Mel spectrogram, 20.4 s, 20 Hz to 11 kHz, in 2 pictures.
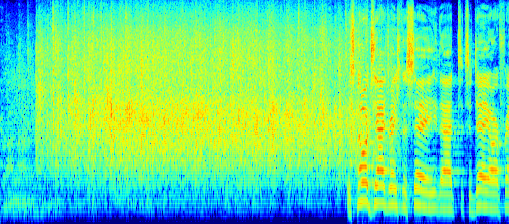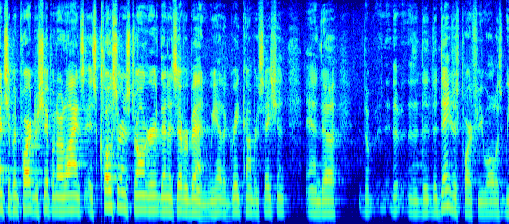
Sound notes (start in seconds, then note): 0.4 laughter and applause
